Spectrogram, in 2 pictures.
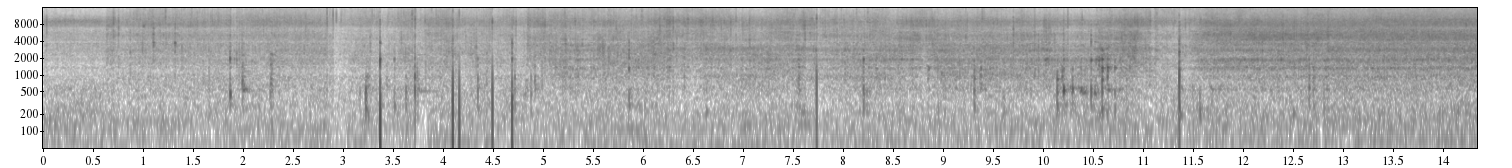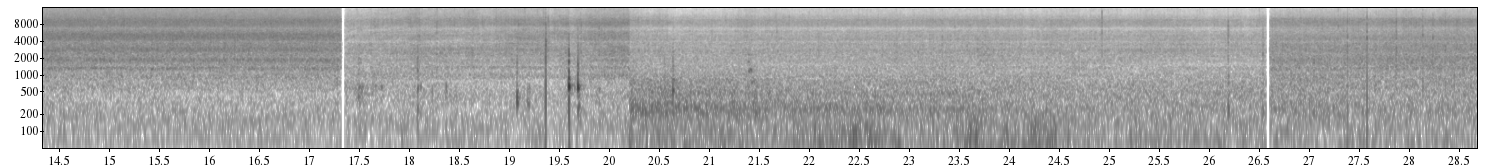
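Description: Beef steak sizzling and frying in a hot frying pan on a rocket stove: a steady frying hiss with sharp crackles of spitting fat, clustered a few seconds in and again near the two-thirds mark. The level jumps abruptly a few times.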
